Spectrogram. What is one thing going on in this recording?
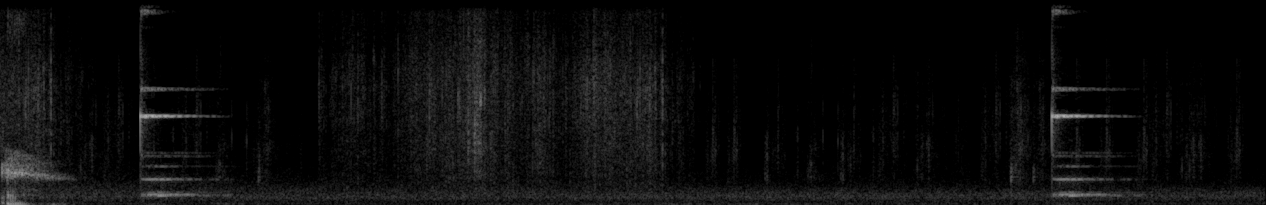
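A short bright chime rings out.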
